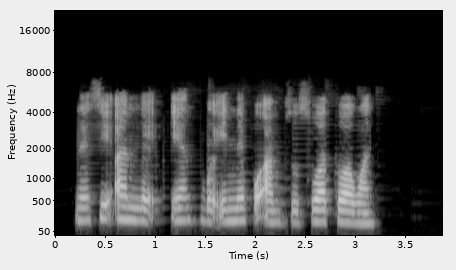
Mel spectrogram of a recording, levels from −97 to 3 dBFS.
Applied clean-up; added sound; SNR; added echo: neural mask model DeepFilterNet 3.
